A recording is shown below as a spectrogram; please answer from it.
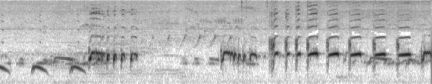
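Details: Local wild zebra dove, described as a female calling a male and used as a lure for trapping birds; a soft, rapid series of cooing notes, first a few low arched coos, then quick repeated staccato coos in bursts.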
